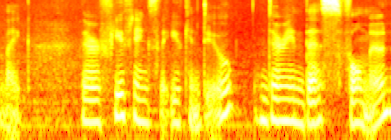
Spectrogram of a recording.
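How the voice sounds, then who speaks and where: Soft-spoken with vocal fry, a woman talks at a very deep, low pitch with ordinary pitch variation. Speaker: vedic astrologer. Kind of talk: spiritual talk to camera. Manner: halting with fillers.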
